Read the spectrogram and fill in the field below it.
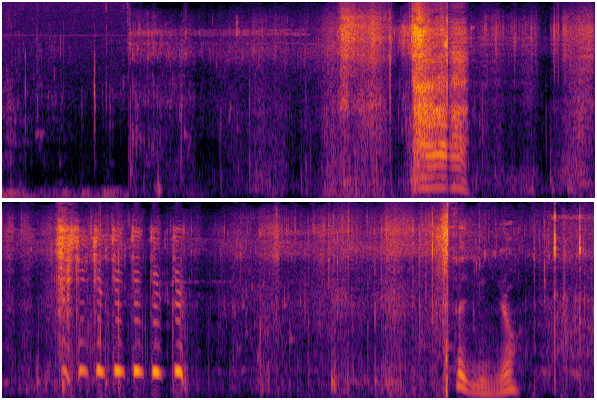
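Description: Shallow water splashes and laps close by.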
